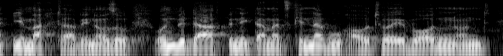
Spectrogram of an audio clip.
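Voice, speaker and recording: A man in his forties from Berlin with a low voice talks things over in a relaxed podcast chat. He speaks thoughtfully, often pausing on fillers and starting sentences over. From Berlin, Germany. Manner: reflective, many fillers and restarts. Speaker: children's book author, guest.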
